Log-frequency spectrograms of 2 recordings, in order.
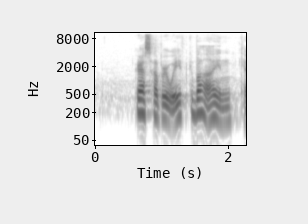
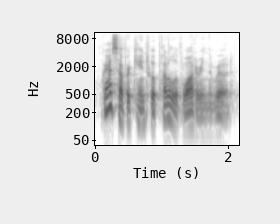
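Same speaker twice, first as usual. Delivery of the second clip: usual speaking voice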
